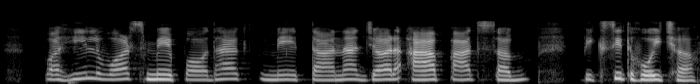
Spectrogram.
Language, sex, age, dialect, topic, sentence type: Maithili, female, 25-30, Eastern / Thethi, agriculture, statement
